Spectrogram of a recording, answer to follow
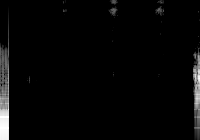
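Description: Electronic music cuts off right at the start. Then come three faint rasping strokes about a second apart: a knife blade scraped across an anti-cut protective arm sleeve.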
